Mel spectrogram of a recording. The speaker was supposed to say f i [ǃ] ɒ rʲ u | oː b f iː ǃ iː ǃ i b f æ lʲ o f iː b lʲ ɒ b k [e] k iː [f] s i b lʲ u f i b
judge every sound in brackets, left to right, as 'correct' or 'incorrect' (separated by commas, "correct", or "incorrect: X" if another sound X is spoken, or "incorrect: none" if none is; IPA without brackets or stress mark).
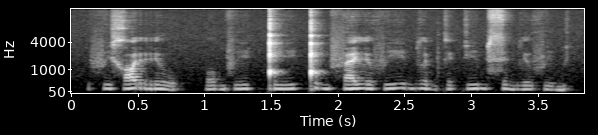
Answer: incorrect: x, correct, incorrect: b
